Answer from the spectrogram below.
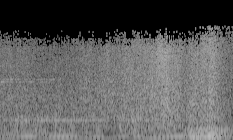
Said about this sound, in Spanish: De noche un barco navega en medio de un fuerte oleaje.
